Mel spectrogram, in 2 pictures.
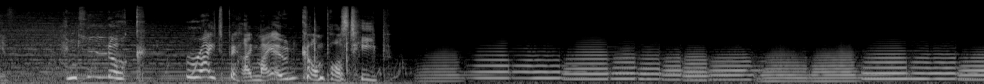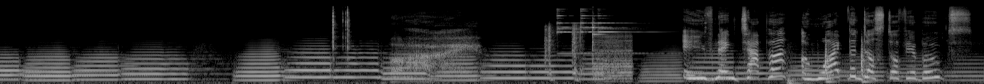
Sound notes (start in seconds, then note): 13.1 click!; 15.4 ding!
